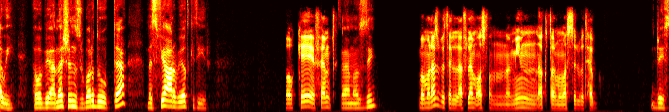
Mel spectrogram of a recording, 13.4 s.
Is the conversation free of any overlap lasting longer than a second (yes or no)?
yes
